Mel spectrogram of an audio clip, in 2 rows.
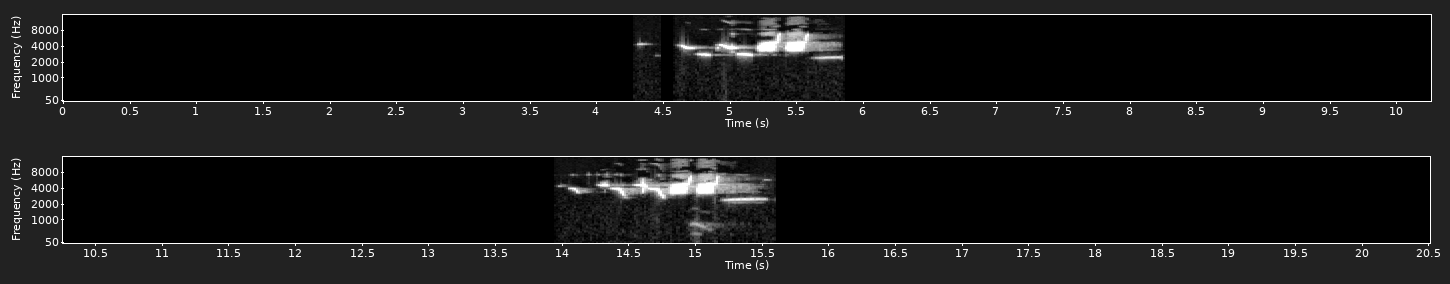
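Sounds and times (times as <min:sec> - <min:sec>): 
ortolan bunting whistled and buzzy song phrase: 0:04.3 - 0:05.9, 0:14.0 - 0:15.6.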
